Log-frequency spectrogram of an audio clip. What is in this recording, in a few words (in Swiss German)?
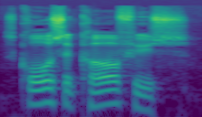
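"kaufhuss", Bas Rhin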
